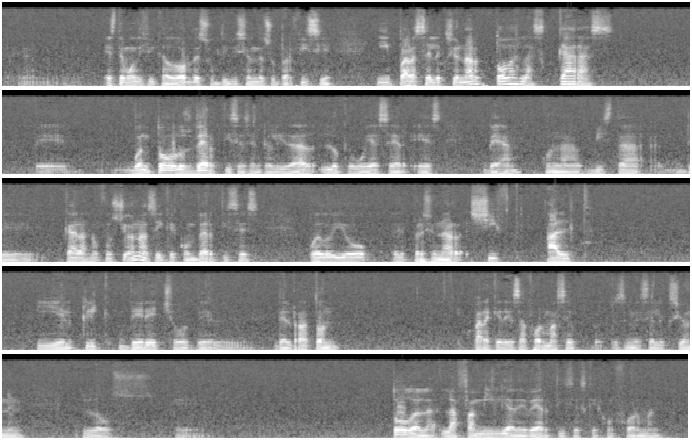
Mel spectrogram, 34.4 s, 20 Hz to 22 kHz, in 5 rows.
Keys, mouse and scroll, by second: 1.7 click, 4.7 click, 5.7-9.2 middle drag, 15.7 middle click, 17.4 click, 18.0 middle click, 18.9 scroll up 1, 20.0 alt+shift+right click, 20.5 alt+shift+a, 22.3 click, 24.6 alt+shift+right click, 25.1 alt+shift+right click, 25.7 alt+shift+right click, 26.3 alt+shift+right click, 26.8 alt+shift+right click, 27.8 alt+shift+middle click, 29.0 alt+shift+right click, 29.6 alt+shift+right click, 30.2 alt+shift+right click, 31.1 alt+shift+right click, 32.0-33.0 alt+shift+middle drag, 33.7 ctrl+z.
